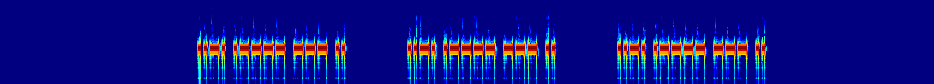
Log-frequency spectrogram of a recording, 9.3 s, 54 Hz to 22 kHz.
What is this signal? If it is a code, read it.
Morse code, heard as a keyed tone, about 40 wpm, 700 Hz. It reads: F1OI F1OI F1OI
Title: DXCC-100 Call Signs - 4 Characters - Repeated 3x - 40wpm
